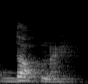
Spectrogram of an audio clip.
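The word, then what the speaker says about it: δόγμα: Y es curioso ver que en griego la palabra ordenanzas se pronuncia dogma, que es precisamente lo que tenemos nosotros hoy en día o que conocemos como dogmas.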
